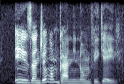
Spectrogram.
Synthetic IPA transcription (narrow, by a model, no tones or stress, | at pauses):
izand͡ʒʱɛŋom̩ɡʱaninom̩vik̬ɛːlɛ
